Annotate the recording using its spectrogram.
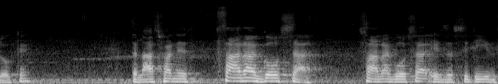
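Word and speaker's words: Zaragoza: as a vegetable okay the last one is sara gosa saragosa is a city in spain okay faragosa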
